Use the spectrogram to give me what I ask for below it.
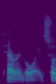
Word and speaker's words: pterygoids: internal pterygoid muscle okay the p is silent pterygoids the other two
